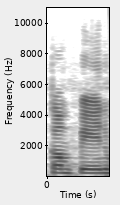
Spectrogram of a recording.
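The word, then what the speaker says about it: campaign: कंपेन मुहिम, तो इसमें जी साइलेंट है, राइट लिखना।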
